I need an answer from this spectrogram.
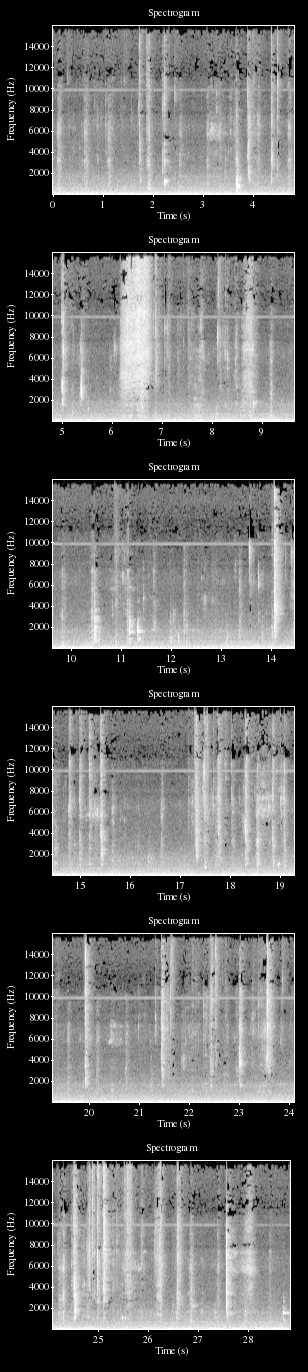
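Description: Close-miked eating: chewing and biting of stir-fried instant noodles and pork balls, with short sharp clicks scattered throughout and one louder burst of noise about six and a half seconds in, over a steady low hum.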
